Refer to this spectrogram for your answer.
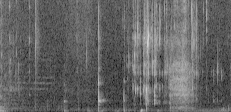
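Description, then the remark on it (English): A Driftless Brewing Company beer from Soldier's Grove, Wisconsin, pours into a glass, starting with scattered drips and small splashes, then building into a steady, fizzy gurgling stream toward the end. No one speaks. “Let me pour you one of these.”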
